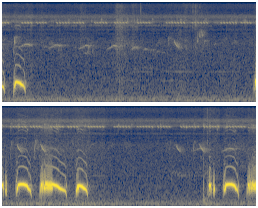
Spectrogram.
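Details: Spotted dove singing as a lure to prompt other doves to call: repeated phrases of short notes and mellow, bowed coos about every four seconds, with faint distant bird chirps and a steady high whine.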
